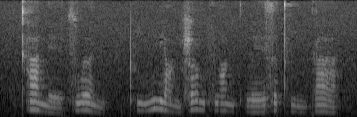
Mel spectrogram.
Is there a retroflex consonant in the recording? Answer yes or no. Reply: yes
